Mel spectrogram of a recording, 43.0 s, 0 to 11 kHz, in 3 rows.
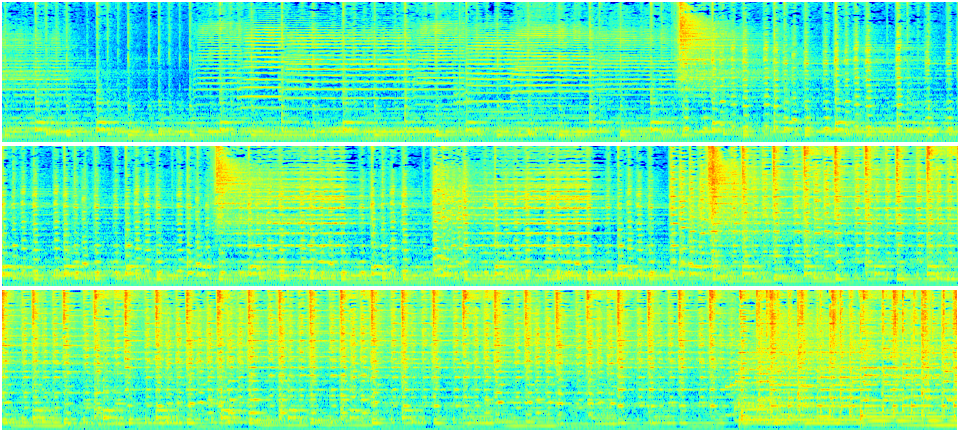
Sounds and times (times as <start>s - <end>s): Music: 0.0s - 43.0s.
